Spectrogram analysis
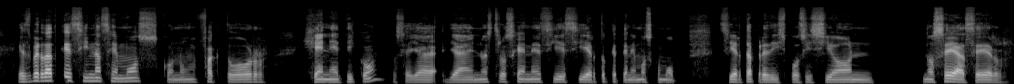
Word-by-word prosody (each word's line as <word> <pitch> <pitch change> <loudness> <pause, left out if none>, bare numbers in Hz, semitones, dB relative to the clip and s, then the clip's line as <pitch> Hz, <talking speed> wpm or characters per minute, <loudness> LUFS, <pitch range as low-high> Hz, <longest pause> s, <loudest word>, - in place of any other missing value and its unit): Es 130 0 -4
verdad 175 0 +7
que 180 - +6
sí 160 - 0
nacemos 150 -1 -1
con 110 -1 -10
un 115 0 -10
factor 115 0 -3 0.3
genético, 115 - 0
o - - -19
sea, 105 - -6
ya 105 -1 -1
ya 110 0 -1
en 110 - -8
nuestros 120 +1 -3
genes 120 -1 -2
sí 120 +1 -5
es 120 - -2
cierto 115 -4 -2
que - - -7
tenemos 110 +1 -4
como 110 -2 -9 0.4
cierta - - +1
predisposición, 110 0 -1 0.4
no 115 0 -3
sé, 140 -1 +8
a - - +8
ser, 110 -1 +1
115 Hz, 165 wpm, -27 LUFS, 110-120 Hz, 0.4 s, sé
